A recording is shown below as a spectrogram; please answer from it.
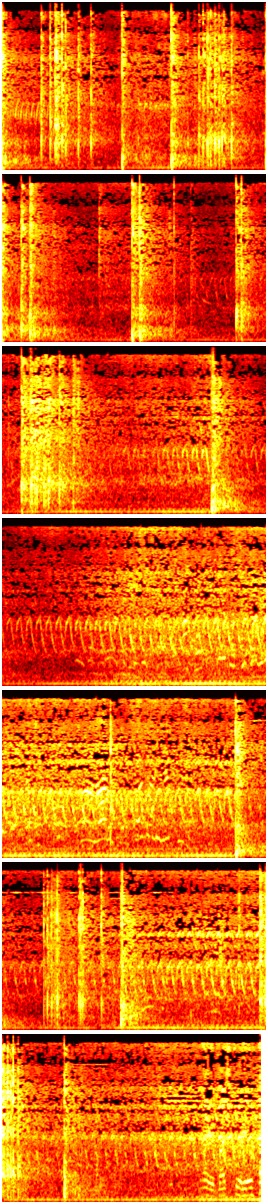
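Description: More than a dozen loud, sharp bangs of explosives going off in a street clash with police, each echoing off the buildings, coming thick in the first dozen seconds and again near the end. A wailing alarm-like tone runs underneath and stands out in the lull in the middle.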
